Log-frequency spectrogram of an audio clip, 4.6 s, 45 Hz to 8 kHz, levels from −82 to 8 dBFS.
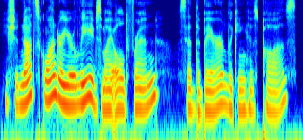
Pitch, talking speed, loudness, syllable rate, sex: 170 Hz, 200 wpm, -17 LUFS, 4.4 syllables/s, female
